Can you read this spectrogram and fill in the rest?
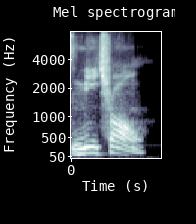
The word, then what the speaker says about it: Methrone: It's Methrone.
